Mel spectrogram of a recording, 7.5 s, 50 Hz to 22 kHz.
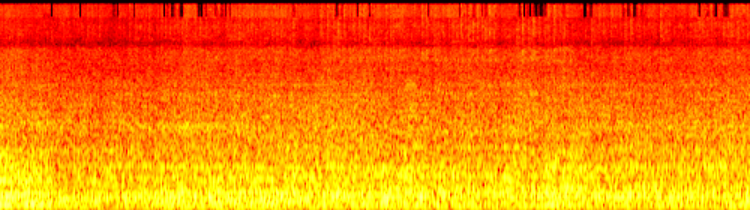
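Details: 3.25 hp 16-inch two-stroke Toro snowblower after carburetor cleaning, primed with a drop of fuel: small two-stroke buzzing at a steady, even speed with no surging or missing; runs properly.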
